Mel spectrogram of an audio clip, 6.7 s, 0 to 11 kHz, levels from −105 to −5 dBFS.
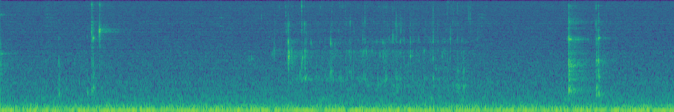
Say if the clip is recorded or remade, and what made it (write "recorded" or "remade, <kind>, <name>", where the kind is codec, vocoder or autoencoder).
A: remade, vocoder, BigVGAN v2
